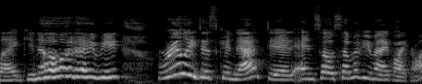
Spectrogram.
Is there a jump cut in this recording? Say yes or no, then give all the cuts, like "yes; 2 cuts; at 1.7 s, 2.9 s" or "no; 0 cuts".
no; 0 cuts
